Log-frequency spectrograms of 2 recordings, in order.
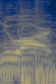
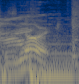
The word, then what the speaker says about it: Newark: k NF North N I hate when people pronounce the W in it N I go n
